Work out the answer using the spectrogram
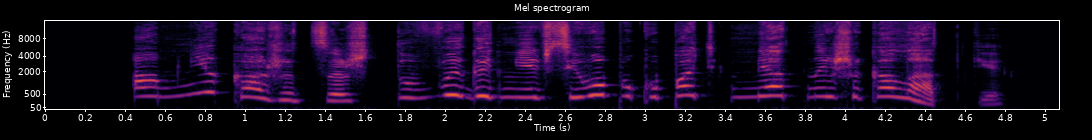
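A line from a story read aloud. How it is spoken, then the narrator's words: Sudden thin-voiced declaration. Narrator (Russian): вдруг тонким голоском заявила Розмари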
